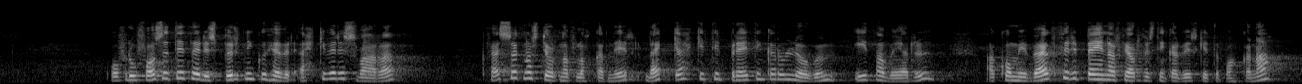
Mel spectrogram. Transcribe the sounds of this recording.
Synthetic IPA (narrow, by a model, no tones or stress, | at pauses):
ɔɣfɾufɔsɪt̪ɪθejɾɪspʏɾt̪niŋkʏɦɛvʏɾɛ̰hcɪvɛːɾɪðsvaːɾað | kʰvɛsːœknast̪jowɾt̪naflɔhkat̪nɪɾlɛcːɛhcɪt̪ʰɪlpɾeːjt̪iŋkaɾɔljœːɣʏmiθawvɛːɾʏ | a̰ðkʰɔːmivɛɣfɪɾɪɾpeːjnaɾ̥fjawɾ̥fɪst̪iŋkaɾvɪðscɪt̪apawŋ̥kana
